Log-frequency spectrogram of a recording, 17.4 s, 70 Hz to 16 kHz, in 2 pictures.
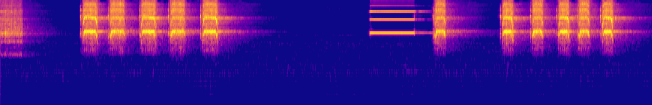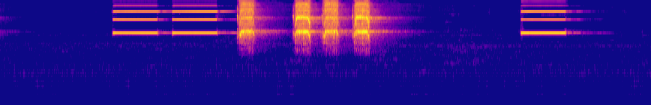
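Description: Anova TPB2502 battery pruning shears working their motor-driven blade, snapping shut and open in quick runs of four or five strokes. Short electronic beeps from the tool mark the settings: one beep, then two beeps with the change of cutting mode, and a single beep near the end as it switches off.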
